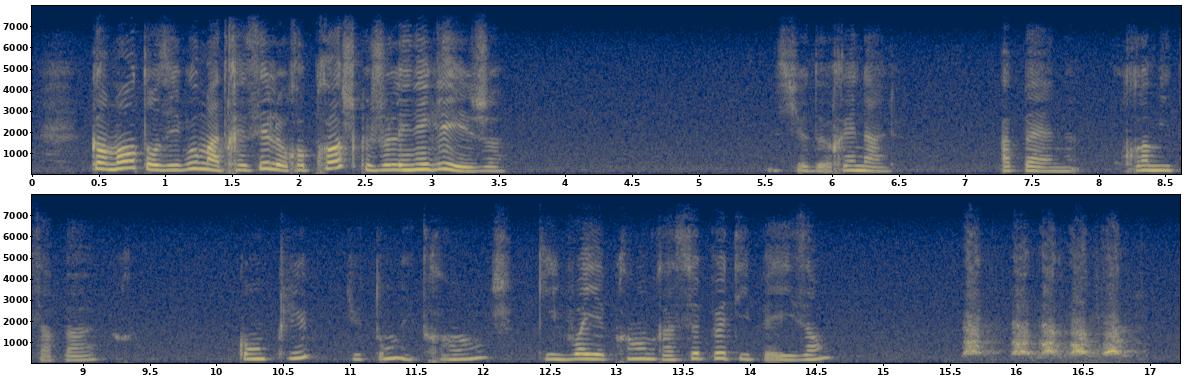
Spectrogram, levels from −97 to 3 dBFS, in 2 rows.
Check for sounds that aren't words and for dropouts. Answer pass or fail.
fail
